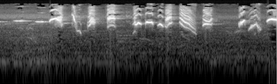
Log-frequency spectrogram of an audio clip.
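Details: White-rumped shama song of loud, varied, rapidly changing whistled and chirping notes with frequent sharp sweeps, delivered in quick bursts with brief pauses.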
